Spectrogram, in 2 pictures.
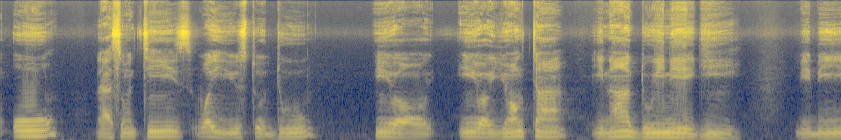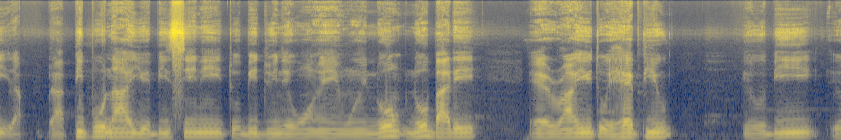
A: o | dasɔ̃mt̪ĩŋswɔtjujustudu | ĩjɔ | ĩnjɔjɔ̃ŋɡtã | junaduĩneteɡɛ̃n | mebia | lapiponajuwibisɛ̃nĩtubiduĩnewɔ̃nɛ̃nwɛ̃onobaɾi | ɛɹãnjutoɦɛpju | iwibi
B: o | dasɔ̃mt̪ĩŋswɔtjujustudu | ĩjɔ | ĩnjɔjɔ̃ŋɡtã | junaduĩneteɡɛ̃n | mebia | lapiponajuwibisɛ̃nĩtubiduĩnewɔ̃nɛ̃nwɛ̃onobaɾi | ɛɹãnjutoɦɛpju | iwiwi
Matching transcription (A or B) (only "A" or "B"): A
